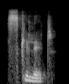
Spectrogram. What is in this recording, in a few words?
"skillet", Indian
